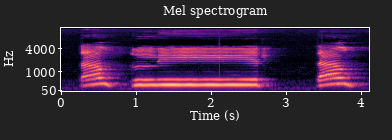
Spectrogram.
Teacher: Ta ketemu dengan dhad. Ta tetap dibaca tipis.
